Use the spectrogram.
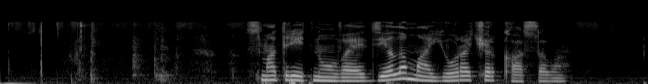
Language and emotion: Russian, neutral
